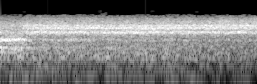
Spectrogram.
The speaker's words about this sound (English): All right, start up the jets, Astro. I'll handle the controls. I hope everything still works. Well, the jets are okay.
